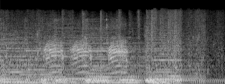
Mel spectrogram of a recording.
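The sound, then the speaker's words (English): Ducks quacking on a pond: a few loud, nasal quacks come in quick bursts over a steady tonal background, with the last burst trailing off near the end. “which he then throws to the ducks. He attempts to break another bit off the loaf, but gives up on it as a bad job. After a moment's consideration, he lifts the loaf with both hands and hurls the whole thing into the duck pond.”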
